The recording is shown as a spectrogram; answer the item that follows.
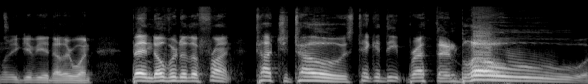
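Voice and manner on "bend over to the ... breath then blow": very high, loud hype-man yell, "blow" drawn out. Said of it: "I want more [name] [name] impressions".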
